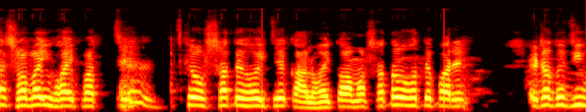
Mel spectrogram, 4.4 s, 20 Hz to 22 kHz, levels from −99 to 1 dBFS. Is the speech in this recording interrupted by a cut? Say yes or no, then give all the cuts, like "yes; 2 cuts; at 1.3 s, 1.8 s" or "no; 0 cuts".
no; 0 cuts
